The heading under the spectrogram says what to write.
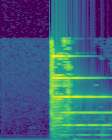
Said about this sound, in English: Well, you ring the bell and I'll press the thing.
